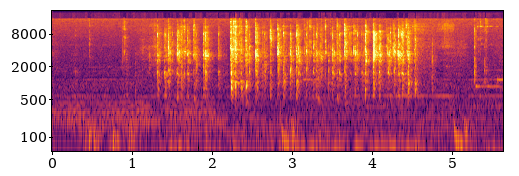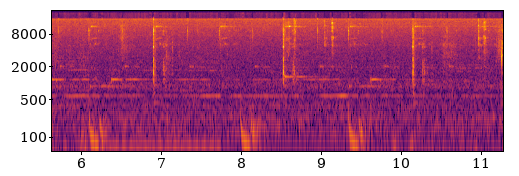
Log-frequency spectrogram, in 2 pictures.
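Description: Steady typing on a computer keyboard, dense rapid key clicks in uneven bursts, fairly close and quiet, with a few louder thumps of heavier keystrokes and no talking.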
